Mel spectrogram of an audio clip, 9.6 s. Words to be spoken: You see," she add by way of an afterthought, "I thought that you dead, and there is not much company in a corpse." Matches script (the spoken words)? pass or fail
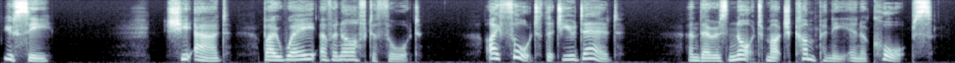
pass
